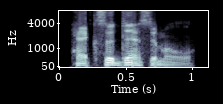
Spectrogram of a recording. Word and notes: hexadecimal: British English

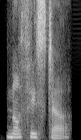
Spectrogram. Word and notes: northeaster: Indian

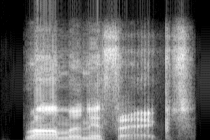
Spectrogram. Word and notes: Raman effect: British English

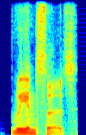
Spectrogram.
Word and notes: reinsert: British English

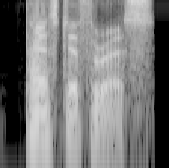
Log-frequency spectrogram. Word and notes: pestiferous: British English

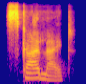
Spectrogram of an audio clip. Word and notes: skylight: Indian

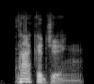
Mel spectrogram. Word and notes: packaging: British English

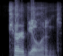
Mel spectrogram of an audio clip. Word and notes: turbulent: American English

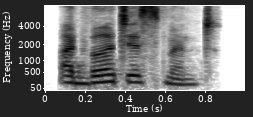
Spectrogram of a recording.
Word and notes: advertisement: Indian

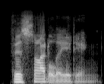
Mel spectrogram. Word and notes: Vasodilating: American English

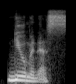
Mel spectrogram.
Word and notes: numinous: Indian

